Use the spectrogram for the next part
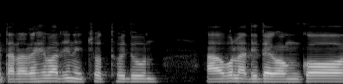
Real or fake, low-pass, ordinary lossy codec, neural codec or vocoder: real; 7.2 kHz; Opus, 64 kbps; none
